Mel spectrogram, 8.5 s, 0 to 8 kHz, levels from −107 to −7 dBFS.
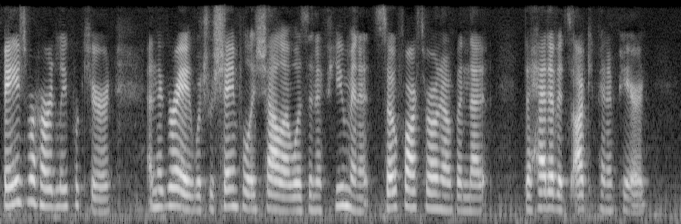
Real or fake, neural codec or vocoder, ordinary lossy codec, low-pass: fake; codec, 16 kHz, 6 kbps, DAC; AAC, 48 kbps; 7.2 kHz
